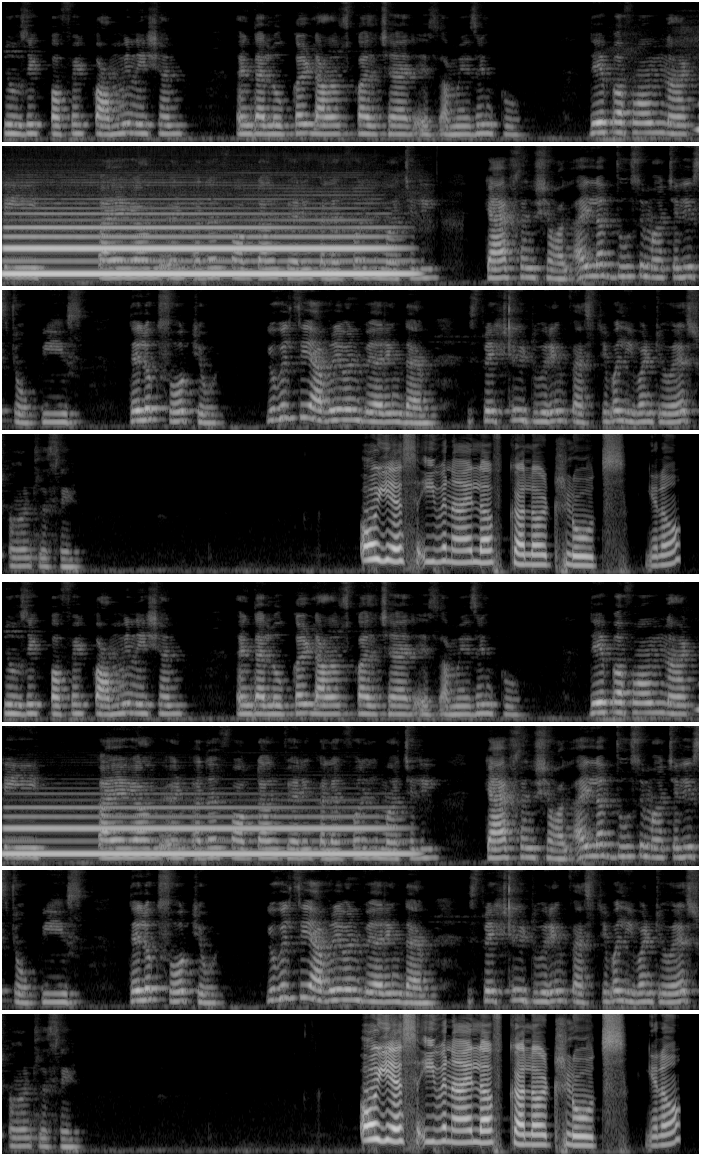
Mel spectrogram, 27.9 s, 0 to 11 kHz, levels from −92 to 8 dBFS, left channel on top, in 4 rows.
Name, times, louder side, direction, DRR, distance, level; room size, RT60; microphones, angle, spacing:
voice 1, 0.0-1.8 2.3-5.2 5.9-7.4 7.9-11.3 11.8-14.7 15.2-16.2 16.6-18.3 18.7-21.7, right 1 dB, 5° right, 1.7 m, -33 dB
Wind instrument woodwind instrument, 6.9-11.2, left 6 dB, 85° left, 0.5 m, -19 dB
voice 2, 24.5-27.7, right 4 dB, 40° right, 2.4 m, -22 dB
head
